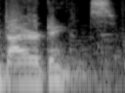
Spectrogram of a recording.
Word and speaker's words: Dire Gaines: I am Dire Gaines, and I pronounced that and enunciated it properly, so you wouldn't get any strange verbs in your head, versions of it in your head.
